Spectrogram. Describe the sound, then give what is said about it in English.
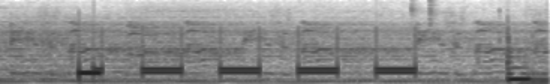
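Telephone tones sound as a call is placed to a landline: six short, evenly spaced electronic beeps at a steady pitch, the last one lower. “So see if she'll answer her landline.”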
